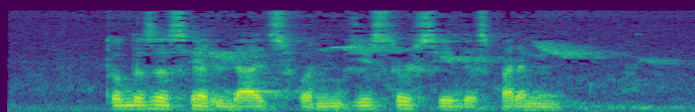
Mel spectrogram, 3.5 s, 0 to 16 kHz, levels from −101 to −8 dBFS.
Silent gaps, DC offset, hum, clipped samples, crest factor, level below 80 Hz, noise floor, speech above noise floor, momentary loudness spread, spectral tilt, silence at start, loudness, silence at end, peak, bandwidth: none; under 0.1%; none; under 0.1%; 18 dB; -50 dBFS; -49 dBFS; 29 dB; 9 LU; -5 dB/octave; 0.55 s; -21 LUFS; 0.2 s; -4 dBFS; 11.5 kHz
